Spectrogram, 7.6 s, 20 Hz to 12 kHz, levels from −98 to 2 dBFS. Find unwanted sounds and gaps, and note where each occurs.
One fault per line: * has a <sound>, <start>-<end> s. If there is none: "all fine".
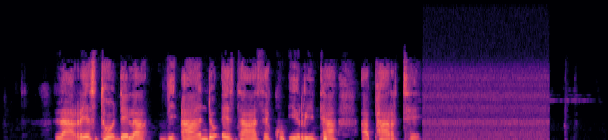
all fine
